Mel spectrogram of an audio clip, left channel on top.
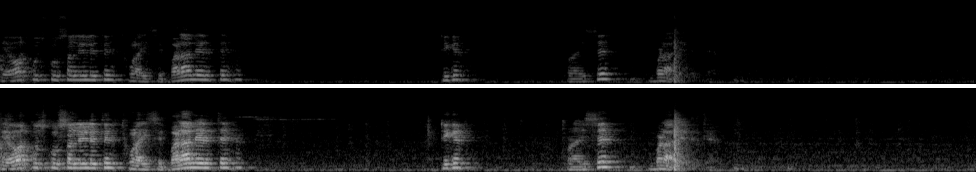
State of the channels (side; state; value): left; quieter; 14.6 dB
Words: हैं और कुछ क्वेश्चन ले लेते हैं, थोड़ा इससे बड़ा ले लेते हैं। ठीक है, थोड़ा इससे बड़ा ले लेते हैं।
